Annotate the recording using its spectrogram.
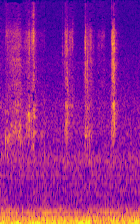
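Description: Near silence with faint handling of tarot cards: a few soft, short scrapes as a card is slid off the pile and lifted.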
